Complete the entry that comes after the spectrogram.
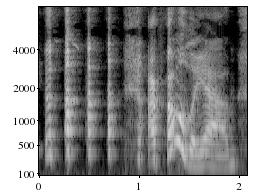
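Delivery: slow, laughing admission. Real, not acted. Joking she sounds like a bogan Aussie, laughing. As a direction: laugh it out at your own expense.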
